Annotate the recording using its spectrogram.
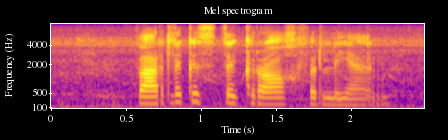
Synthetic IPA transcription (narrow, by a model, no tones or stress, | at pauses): værtləkəstəkːrɑːχfərliən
